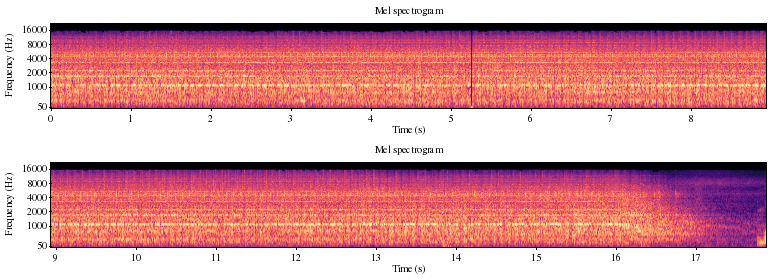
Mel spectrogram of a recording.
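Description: A paint sprayer runs with a loud, steady hiss and whine, then stops.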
